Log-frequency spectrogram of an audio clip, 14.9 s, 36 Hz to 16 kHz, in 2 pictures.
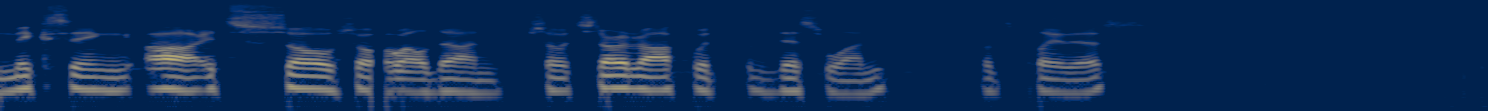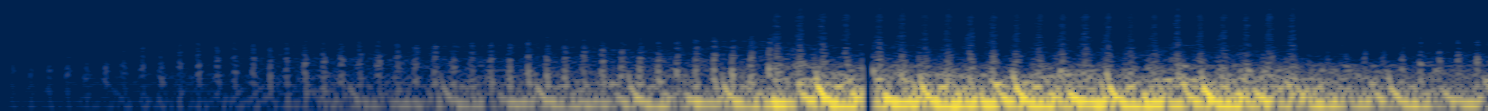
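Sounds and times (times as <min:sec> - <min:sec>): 
speech: 0:00.0 - 0:05.8
helicopter rotor thumping: 0:07.2 - 0:14.8.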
